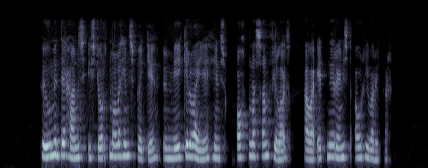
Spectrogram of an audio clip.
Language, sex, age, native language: Icelandic, other, 30-39, Icelandic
